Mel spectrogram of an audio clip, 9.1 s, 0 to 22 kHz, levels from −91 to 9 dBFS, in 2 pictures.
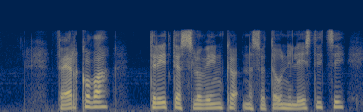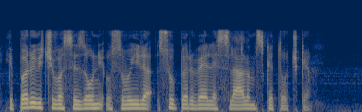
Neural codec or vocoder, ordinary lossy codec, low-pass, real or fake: none; none; 7.2 kHz; real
